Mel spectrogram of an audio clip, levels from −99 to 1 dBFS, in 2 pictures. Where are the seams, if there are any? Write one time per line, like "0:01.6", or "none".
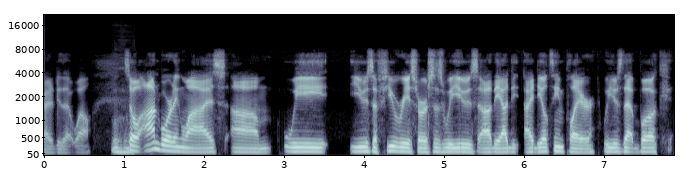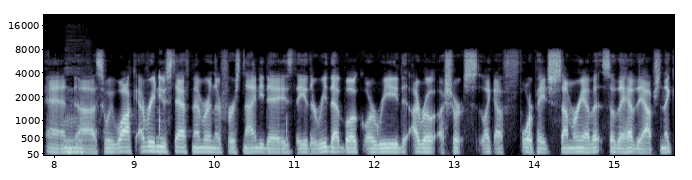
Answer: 0:06.9

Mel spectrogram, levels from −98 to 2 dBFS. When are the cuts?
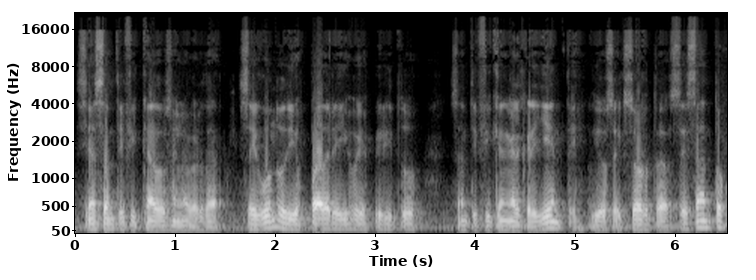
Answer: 0:01.6
0:05.1

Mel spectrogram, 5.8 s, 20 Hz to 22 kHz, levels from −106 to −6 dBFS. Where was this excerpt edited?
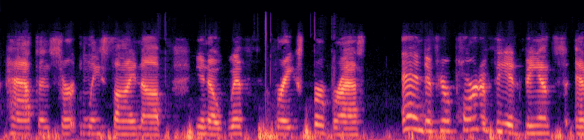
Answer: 0:02.7

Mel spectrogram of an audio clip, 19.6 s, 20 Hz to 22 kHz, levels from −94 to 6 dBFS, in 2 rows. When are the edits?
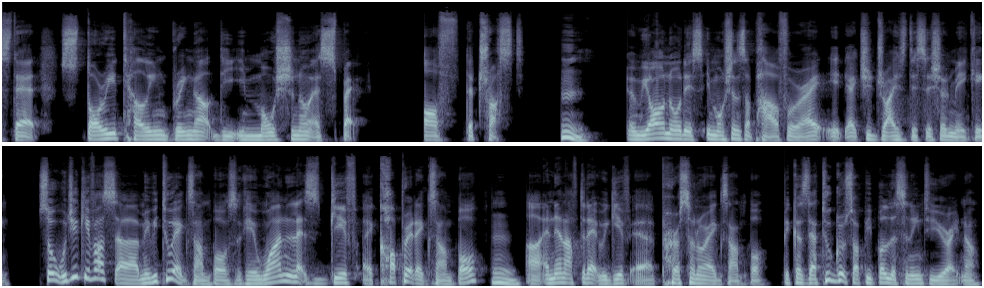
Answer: none

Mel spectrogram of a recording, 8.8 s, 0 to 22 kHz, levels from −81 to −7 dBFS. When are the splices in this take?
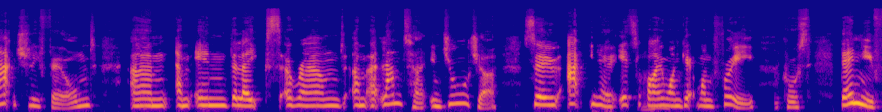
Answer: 0:06.4
0:07.8

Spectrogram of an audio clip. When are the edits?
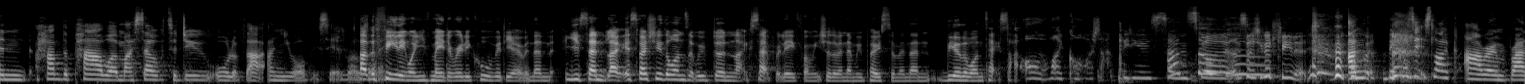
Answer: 0:02.6

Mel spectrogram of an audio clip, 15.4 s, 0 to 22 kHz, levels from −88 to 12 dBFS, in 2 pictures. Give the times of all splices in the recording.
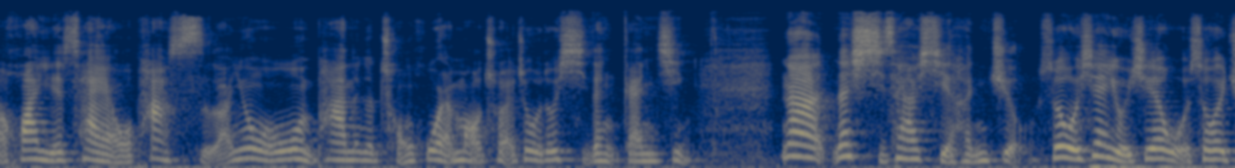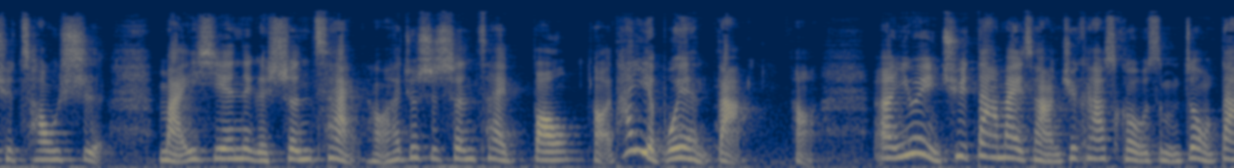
0:11.5

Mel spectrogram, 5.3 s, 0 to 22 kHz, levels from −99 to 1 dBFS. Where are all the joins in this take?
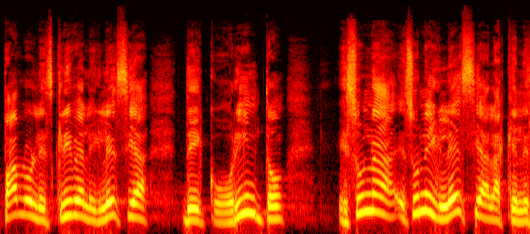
none

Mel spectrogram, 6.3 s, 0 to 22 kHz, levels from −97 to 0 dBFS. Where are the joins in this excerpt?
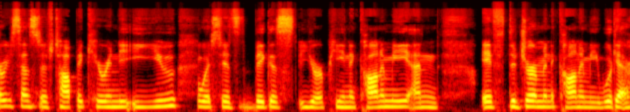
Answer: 0:02.0

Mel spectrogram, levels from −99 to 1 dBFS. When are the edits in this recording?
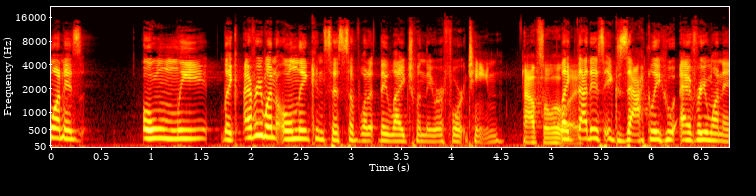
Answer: none

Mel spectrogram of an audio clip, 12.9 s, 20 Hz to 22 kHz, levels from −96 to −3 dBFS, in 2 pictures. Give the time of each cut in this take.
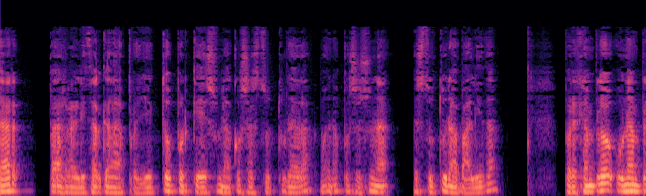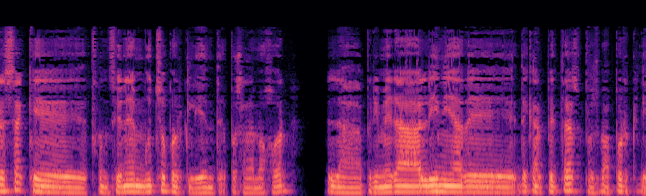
none

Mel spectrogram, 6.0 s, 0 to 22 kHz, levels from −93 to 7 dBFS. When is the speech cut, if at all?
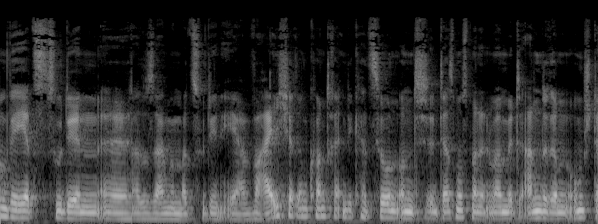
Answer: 0:01.3

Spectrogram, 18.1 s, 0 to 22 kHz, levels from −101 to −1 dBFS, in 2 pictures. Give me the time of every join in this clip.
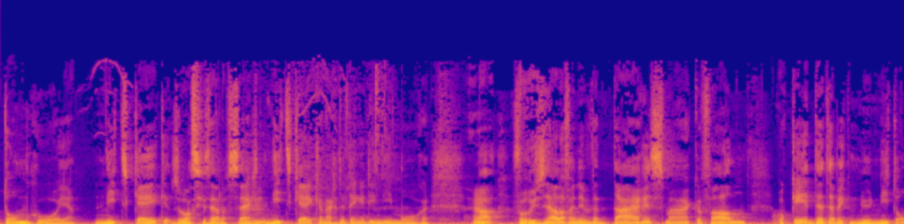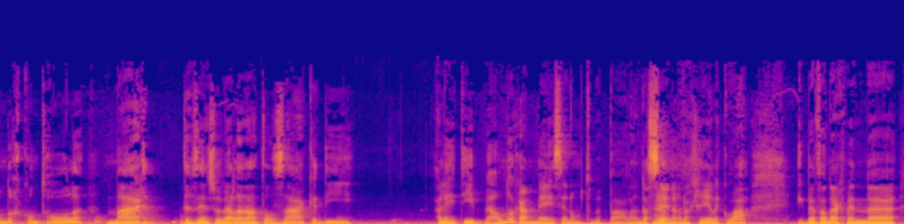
0:10.8

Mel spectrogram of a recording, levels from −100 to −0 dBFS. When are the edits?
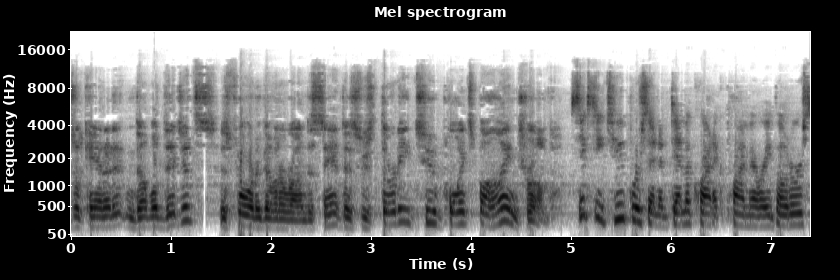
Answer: none

